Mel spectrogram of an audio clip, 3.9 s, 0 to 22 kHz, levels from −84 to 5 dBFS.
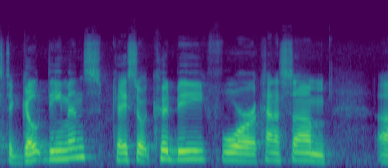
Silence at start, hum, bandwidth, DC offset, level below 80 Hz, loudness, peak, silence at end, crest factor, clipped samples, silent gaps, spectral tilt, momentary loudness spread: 0 s; none; 10 kHz; under 0.1%; -68 dBFS; -20 LUFS; -2 dBFS; 0 s; 18 dB; under 0.1%; none; -5.5 dB/octave; 7 LU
